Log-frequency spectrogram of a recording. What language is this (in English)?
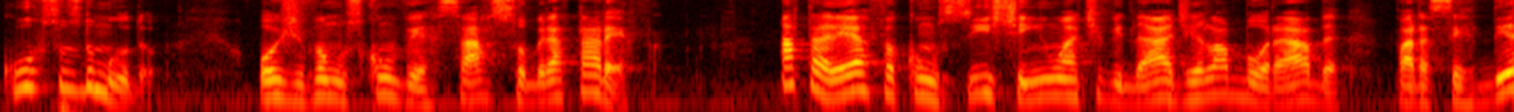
Portuguese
